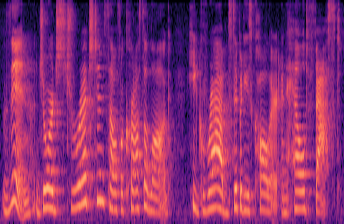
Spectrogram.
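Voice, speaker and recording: A woman reading a children's picture book aloud in an expressive, dramatic and deliberate way. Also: fairly high pitch. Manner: dramatic, deliberate delivery with acted sound words. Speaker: storybook reader.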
